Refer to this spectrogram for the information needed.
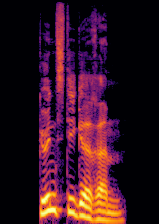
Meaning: strong dative masculine/neuter singular comparative degree of günstig
- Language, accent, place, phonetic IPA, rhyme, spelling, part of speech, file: German, Germany, Berlin, [ˈɡʏnstɪɡəʁəm], -ʏnstɪɡəʁəm, günstigerem, adjective, De-günstigerem.ogg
